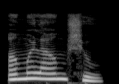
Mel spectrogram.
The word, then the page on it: ಅಮಳಾಂಶು: kannada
